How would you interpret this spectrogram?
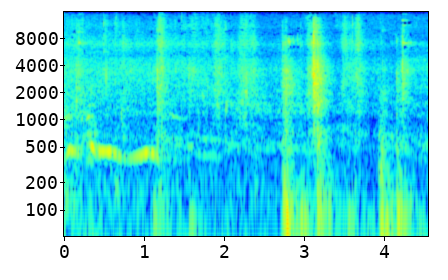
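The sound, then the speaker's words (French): A window being shut: a few sharp wooden clunks and rattles, following a faint whistling chirp early on, against a quiet, slightly noisy background. “Est-ce que je peux fermer la fenêtre, s'il vous plaît?”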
